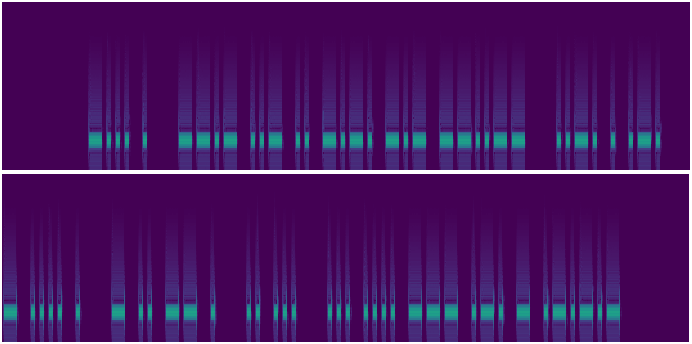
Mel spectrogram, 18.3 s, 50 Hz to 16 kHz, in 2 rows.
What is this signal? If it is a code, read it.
Morse code, heard as a keyed tone, about 20 wpm, 700 Hz. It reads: BE QUICK, FER THE TIME IS SHORT.
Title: Sentences from Top 500 Words and Abbreviations 20wpm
